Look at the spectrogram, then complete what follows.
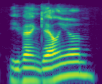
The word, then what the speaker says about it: Evangelion: suit's very um inspired by neon genesis evangelion evangelion that's how you say it um and there's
